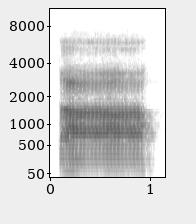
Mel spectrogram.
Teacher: জিহ্বার আগা উপরে দুই দাঁতের গোড়ার সঙ্গে এক আলিফ টানতে হবে।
